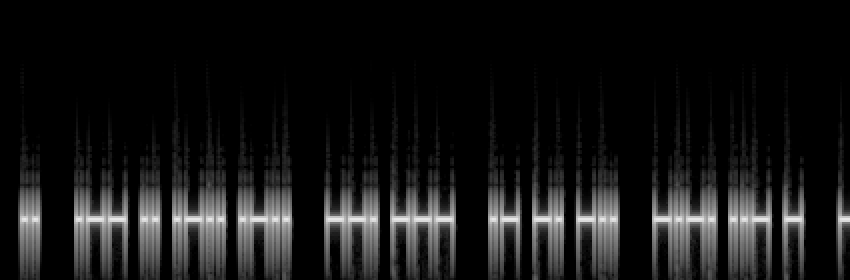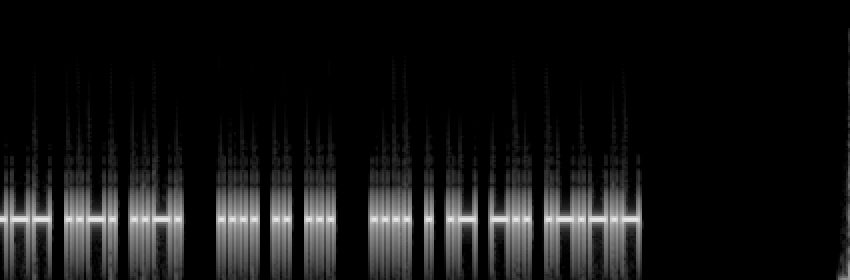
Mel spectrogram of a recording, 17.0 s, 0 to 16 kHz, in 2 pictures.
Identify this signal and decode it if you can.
Morse code, heard as a keyed tone, about 22 wpm, 700 Hz. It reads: I WILL GO AND CUT OFF HIS HEAD.
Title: Sentences from Top 1000 Words - Review Part 1 - 22wpm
